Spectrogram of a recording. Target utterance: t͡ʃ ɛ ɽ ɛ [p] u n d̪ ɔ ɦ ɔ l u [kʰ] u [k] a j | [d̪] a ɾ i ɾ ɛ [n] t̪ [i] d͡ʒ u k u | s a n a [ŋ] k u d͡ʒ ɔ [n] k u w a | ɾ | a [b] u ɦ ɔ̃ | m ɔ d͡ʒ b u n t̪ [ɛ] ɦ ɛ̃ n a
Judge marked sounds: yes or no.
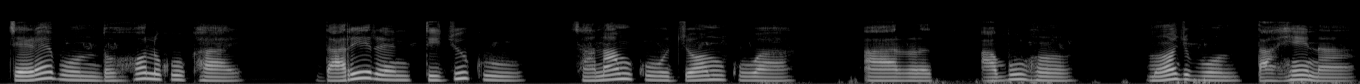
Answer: no, no, no, yes, yes, yes, no, no, yes, no

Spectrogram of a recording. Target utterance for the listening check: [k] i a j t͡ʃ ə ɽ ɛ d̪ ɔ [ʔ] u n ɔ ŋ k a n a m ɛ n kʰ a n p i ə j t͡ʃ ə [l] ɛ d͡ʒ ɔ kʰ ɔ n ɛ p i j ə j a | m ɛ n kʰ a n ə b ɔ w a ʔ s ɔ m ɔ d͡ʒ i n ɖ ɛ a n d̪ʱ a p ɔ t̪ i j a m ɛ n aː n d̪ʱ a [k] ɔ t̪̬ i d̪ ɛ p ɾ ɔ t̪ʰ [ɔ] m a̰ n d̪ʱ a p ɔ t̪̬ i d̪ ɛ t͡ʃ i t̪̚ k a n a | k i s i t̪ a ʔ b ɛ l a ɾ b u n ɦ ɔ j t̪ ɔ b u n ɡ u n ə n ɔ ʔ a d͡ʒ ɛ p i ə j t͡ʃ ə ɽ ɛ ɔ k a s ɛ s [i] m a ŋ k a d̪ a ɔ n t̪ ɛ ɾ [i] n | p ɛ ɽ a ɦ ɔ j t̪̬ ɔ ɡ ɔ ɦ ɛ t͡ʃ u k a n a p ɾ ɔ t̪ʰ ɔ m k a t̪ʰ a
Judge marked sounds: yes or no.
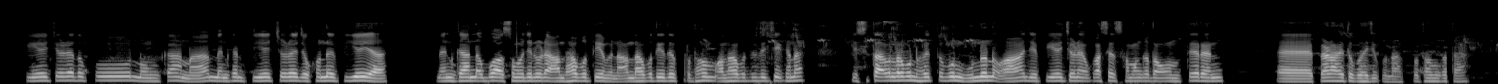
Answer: no, no, no, no, yes, no, no

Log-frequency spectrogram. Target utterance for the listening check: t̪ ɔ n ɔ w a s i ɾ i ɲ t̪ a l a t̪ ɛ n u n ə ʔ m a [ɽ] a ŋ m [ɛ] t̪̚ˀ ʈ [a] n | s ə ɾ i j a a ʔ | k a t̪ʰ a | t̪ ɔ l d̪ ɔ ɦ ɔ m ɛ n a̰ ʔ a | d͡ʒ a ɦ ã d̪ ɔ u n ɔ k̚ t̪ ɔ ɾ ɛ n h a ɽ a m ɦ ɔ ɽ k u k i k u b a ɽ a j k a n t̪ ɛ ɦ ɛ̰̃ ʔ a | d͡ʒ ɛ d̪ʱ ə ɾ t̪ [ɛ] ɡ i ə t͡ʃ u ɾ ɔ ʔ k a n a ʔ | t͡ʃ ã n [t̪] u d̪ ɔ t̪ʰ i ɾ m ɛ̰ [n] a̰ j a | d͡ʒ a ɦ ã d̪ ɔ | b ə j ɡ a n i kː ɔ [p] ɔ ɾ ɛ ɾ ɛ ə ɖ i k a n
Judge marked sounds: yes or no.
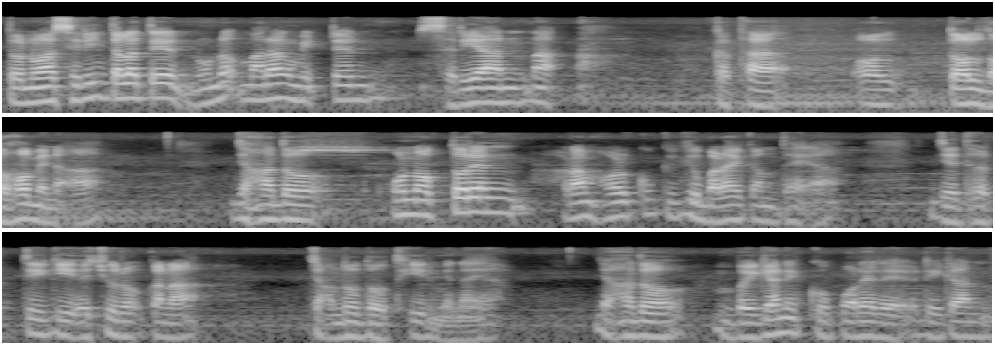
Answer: no, no, no, no, no, yes, yes

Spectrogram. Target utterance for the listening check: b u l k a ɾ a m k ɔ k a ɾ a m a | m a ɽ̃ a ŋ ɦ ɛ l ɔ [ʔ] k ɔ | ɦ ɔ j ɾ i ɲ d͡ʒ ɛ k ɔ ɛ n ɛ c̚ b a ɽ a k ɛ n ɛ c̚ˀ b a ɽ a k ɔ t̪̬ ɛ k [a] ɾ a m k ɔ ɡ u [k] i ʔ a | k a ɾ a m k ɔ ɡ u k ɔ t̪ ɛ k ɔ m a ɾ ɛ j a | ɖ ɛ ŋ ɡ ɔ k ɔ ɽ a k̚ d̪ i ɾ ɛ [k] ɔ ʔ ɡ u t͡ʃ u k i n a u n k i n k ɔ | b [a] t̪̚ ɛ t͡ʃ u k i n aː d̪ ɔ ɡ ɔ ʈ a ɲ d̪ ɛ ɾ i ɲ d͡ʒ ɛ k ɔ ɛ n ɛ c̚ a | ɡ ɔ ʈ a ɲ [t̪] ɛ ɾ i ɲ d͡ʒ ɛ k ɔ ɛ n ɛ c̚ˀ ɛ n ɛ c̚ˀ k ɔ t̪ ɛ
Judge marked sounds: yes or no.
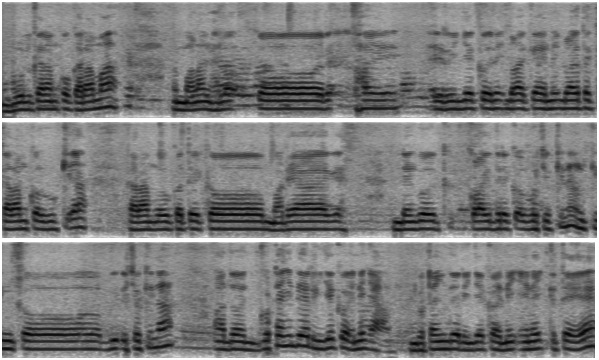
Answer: yes, yes, yes, yes, no, no

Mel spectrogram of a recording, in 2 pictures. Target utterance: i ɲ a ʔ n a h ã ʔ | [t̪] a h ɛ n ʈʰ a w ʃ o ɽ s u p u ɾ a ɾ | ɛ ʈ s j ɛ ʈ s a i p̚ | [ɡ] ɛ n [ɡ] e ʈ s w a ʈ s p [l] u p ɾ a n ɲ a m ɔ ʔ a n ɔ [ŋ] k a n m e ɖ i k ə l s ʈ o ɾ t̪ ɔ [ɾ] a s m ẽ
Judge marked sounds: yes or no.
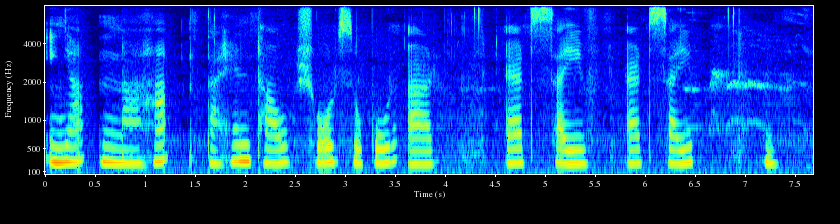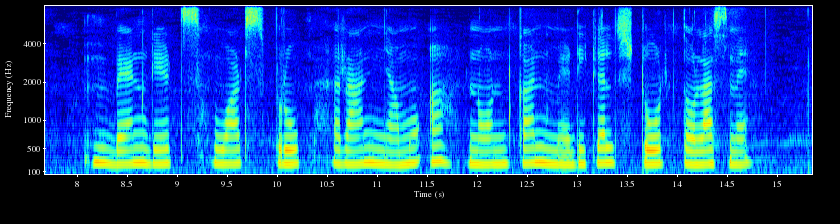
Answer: yes, no, yes, no, no, no

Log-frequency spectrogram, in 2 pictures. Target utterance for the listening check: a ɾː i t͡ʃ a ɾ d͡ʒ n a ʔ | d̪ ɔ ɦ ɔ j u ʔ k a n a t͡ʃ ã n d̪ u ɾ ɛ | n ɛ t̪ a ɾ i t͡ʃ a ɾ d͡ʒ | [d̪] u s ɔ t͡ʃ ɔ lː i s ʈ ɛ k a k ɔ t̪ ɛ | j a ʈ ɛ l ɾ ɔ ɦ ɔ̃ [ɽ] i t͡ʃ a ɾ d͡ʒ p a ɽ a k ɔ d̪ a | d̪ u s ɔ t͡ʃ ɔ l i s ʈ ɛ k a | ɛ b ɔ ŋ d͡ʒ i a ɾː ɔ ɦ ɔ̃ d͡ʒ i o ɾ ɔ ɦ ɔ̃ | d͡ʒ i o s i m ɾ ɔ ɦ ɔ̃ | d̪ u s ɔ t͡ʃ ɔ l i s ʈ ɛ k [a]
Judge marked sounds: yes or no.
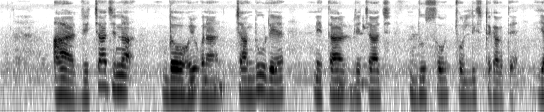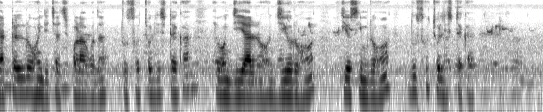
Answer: yes, no, yes

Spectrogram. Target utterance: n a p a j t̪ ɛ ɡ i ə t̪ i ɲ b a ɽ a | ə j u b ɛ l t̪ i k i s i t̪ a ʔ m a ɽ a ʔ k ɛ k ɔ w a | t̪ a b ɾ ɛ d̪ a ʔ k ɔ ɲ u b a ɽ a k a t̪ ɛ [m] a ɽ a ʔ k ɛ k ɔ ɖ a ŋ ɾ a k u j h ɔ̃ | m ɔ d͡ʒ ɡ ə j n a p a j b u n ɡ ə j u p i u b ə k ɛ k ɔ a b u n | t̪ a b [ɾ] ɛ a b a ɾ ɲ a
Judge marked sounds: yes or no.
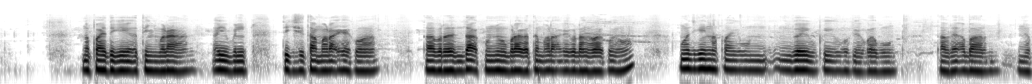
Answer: yes, yes

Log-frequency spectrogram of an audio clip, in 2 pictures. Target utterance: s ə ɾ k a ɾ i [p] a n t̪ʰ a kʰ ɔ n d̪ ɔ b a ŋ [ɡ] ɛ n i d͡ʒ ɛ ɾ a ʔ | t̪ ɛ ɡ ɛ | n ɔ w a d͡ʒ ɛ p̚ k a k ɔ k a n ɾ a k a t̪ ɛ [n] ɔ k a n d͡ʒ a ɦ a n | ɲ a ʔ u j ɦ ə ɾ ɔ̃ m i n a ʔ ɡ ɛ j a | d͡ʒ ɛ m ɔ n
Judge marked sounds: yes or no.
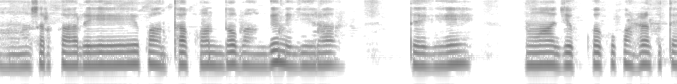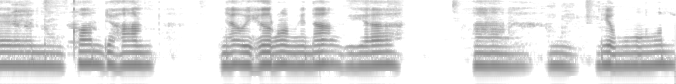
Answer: yes, yes, yes

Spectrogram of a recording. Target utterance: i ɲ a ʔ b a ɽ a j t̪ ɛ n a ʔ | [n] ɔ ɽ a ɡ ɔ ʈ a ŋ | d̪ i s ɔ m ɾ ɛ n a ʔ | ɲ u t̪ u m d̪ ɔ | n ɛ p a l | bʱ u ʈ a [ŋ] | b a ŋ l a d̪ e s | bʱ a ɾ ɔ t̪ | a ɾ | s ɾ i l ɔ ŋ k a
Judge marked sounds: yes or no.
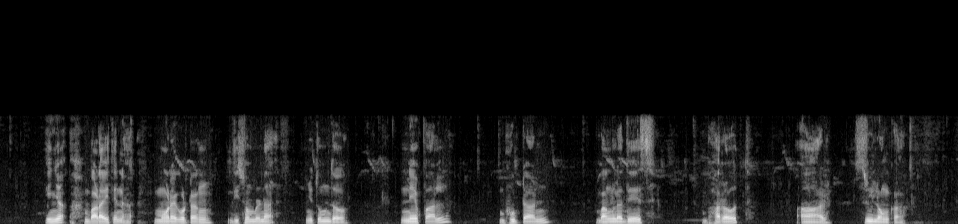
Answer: no, no

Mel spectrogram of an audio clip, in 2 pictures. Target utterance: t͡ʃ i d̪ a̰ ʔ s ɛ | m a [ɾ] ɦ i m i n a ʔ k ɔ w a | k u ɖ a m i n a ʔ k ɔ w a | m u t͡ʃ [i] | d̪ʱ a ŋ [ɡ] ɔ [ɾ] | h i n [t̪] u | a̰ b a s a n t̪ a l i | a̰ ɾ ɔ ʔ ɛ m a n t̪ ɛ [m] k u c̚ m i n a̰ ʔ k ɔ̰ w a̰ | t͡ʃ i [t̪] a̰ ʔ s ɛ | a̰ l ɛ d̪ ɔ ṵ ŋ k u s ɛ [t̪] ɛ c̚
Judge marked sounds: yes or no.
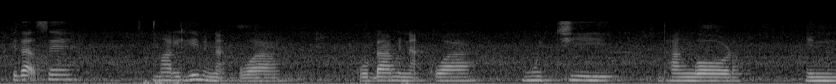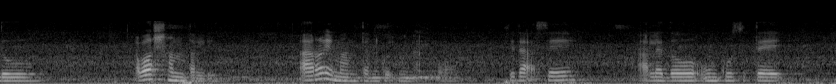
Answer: no, yes, yes, no, no, no, no, yes

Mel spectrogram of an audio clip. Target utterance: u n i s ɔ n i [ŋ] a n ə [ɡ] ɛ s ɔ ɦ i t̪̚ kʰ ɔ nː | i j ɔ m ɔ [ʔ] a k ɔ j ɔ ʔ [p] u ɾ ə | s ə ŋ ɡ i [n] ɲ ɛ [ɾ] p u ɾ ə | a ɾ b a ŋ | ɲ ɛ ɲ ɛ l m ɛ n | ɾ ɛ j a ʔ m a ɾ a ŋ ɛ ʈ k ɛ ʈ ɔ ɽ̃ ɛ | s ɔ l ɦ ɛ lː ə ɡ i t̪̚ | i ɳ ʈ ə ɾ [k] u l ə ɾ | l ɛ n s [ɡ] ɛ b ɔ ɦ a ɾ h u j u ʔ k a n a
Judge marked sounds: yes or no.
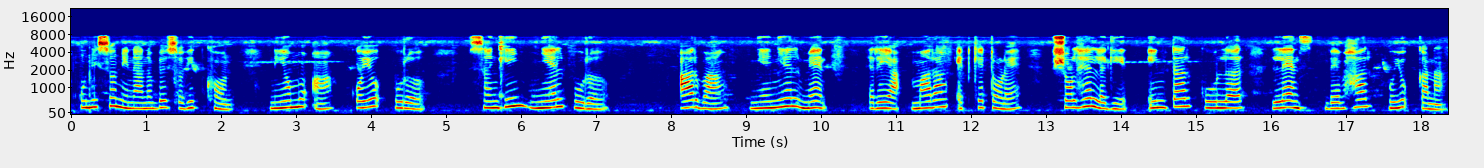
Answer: no, no, yes, yes, no, no, yes, no

